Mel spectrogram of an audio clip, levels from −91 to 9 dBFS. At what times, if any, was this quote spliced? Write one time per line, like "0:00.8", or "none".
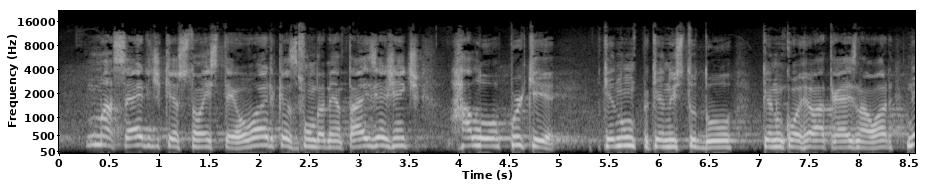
0:02.4
0:05.8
